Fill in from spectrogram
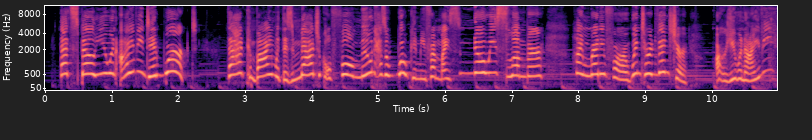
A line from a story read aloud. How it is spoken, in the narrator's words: Levi shouted in a whisper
